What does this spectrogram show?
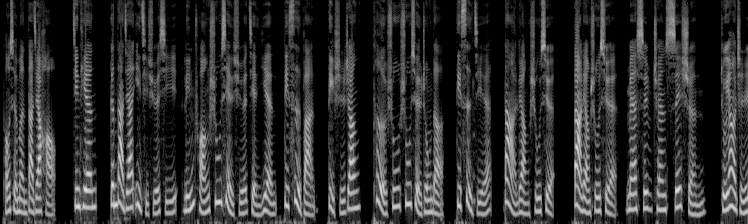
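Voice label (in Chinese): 多媒体 培训课件 微课, 女, 普通话; 大量输血微课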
